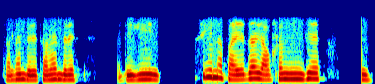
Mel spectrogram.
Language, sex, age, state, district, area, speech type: Manipuri, female, 45-60, Manipur, Kangpokpi, urban, conversation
